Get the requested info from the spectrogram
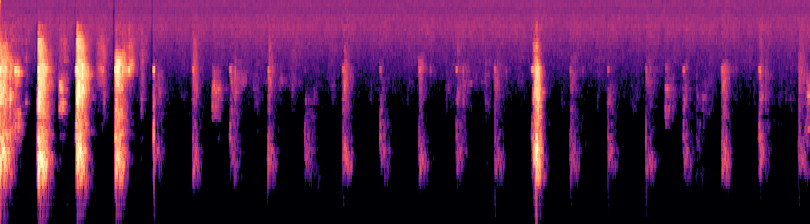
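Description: Sneakered feet landing on a hardwood floor during jumping jacks, a thud about two and a half times a second, louder for the first second and a half and then much fainter, with one sharper thump about five seconds in.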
